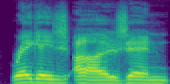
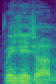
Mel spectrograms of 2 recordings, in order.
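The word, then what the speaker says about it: Regé-Jean: Winston Duke as Gimli, Reggae Jean. How do you say his name? Ray J. John. I just said Reggae Jean Page as Legolas.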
